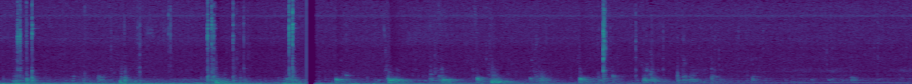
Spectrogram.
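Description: Wind rumbling on the microphone with scattered knocks in the boat, then, after a cut about three seconds in, irregular slaps of small waves against the boat's hull that fade off. A faint steady low hum comes in near the end.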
